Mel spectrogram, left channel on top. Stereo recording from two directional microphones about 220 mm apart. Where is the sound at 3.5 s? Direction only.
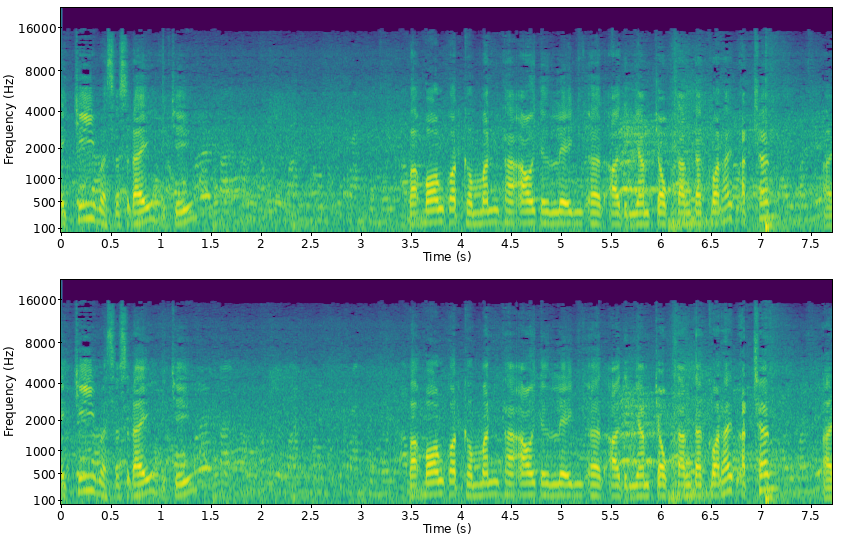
Centre (ahead or behind).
